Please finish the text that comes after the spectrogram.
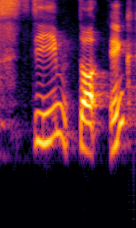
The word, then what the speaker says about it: STEAM.inc: She's also a CEO of STEAM.inc, that's the right way to pronounce it, and the representative director of STEAM Band Association and a thematic project producer for EXPO 2025.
